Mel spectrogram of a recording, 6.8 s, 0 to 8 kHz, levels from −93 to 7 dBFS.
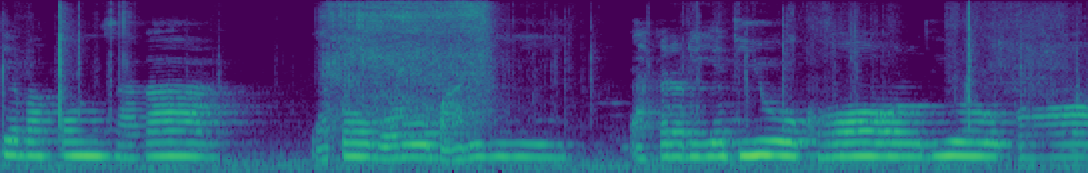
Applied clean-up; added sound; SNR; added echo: none; Tearing; 16 dB; reverberation time 0.7 s.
